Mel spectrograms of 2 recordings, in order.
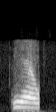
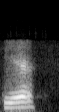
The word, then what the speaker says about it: Pierre: Pierre. – D'Aire? – Yeah, Pierre. – Can you spell it for me? – P-I-E-R-R-E.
